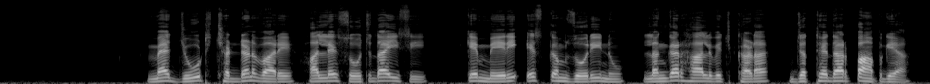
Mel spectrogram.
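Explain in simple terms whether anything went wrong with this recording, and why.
Nothing went wrong with this speech recording: no dropouts, clicks, distortion or other faults can be heard at any point.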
